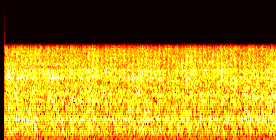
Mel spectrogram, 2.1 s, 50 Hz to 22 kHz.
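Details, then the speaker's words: 2003 VW Passat 1.8T at cold idle, around 30°F and not warmed up, oil pressure 75 psi: a loud, harsh clatter and hiss right after a cam chain tensioner replacement; reopened with nothing found, it ran fine warm after Seafoam. "It's a not so nice sound after doing the cam chain tensioner. Makes me very sad. And here's the extent of it here. Pretty loud. I really don't like this sound."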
